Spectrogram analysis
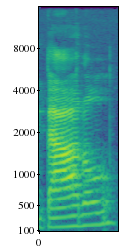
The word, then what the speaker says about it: battle: And what's challenging there is when I do battle, dull, battle, I have to change the shape of my tongue. It's staying put on both the d and the touch behind the teeth, but the air escapes from the sides.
